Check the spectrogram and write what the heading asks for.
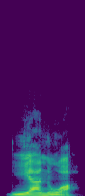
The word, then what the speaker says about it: Januar: En idioma doch lo vamos a decir con, así como ya. Yanua es el primer mes.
